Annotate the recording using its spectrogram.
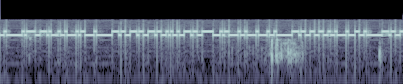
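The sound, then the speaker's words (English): A phone rings with an electronic ringtone, two high beeping tones alternating in a steady, warbling pattern that repeats for the whole clip, with no voices. “Whose phone is that?”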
